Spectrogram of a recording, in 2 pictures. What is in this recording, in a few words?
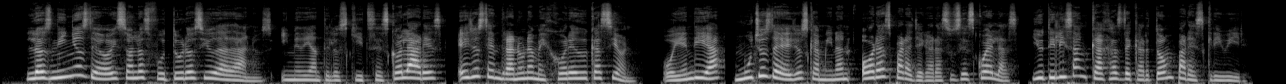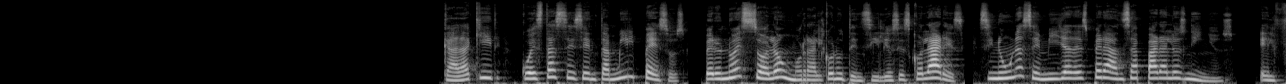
Spanish Latin America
